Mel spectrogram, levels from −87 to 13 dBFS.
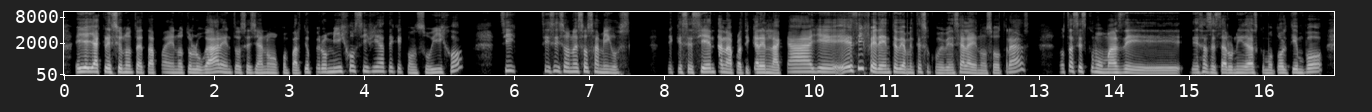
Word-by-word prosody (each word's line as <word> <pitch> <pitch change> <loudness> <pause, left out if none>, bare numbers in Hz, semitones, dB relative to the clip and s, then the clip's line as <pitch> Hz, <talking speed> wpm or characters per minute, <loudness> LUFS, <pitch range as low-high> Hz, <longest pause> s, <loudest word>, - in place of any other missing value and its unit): ella 195 +2 +7
ya 195 -1 +8
creció 190 0 +2
en 175 - 0
otra 175 0 +1
etapa, 160 +2 -3
en 155 0 -5
otro 155 +2 -3
lugar, 160 +4 +3
entonces 160 -3 -4
ya 145 -2 -1
no 150 -2 -4
compartió. 145 +3 -3
Pero 185 +1 -4
mi 195 +2 -1
hijo 245 +4 -3
sí, 225 -1 -5
fíjate 220 0 -4
que 190 -2 -7
con 150 -3 -7
su 155 +2 -6
hijo 175 - -4 0.5
sí 250 -2 -4 0.3
sí, 230 - -8
sí, 235 0 -4
son 210 -1 -1
esos 205 0 -1
amigos 165 -5 -3 0.5
de 170 - -13
que 175 +2 -6
se 170 0 -2
sientan 190 +1 +3
a 160 - +6
platicar 160 +2 +1
en 165 -1 +3
la 140 -1 +5
calle. 195 +4 +3
Es 250 - 0
diferente, 190 - +4
obviamente, 165 0 0
su 180 +2 -8
convivencia 140 +2 -3
a - - +1
la 160 - +4
de 140 - 0
nosotras. 155 - -4 0.4
Nosotras 205 +5 -4
es 210 - -1
como 190 -5 -3
más 160 0 +3
de 135 -4 -2
de 160 - -8
esas 170 +2 -4
estar 155 0 0
unidas 155 0 +1
como 145 -1 -7
todo 155 0 0
el 150 - -5
tiempo. 180 +5 -1
170 Hz, 210 wpm, -22 LUFS, 155-195 Hz, 0.5 s, ya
